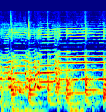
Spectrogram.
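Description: Javanese reog-style traditional music: a nasal reed trumpet (slompret) playing a winding melody over a steady drum beat.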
